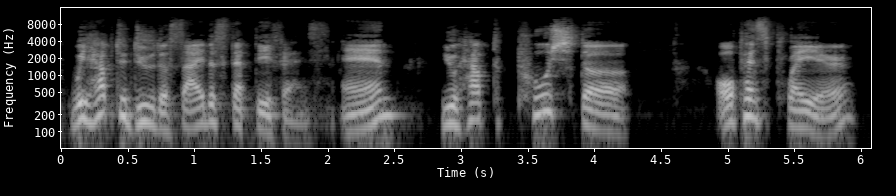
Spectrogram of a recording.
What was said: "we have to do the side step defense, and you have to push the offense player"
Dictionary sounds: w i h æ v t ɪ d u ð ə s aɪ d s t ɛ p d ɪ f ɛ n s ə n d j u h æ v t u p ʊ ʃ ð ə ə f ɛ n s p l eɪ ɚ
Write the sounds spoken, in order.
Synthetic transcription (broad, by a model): w i h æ p t ɪ d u ð ə s aɪ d s t ɛ p d ɪ f ɛ n s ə n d j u h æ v t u p ʊ ʃ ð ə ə p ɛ n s p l eɪ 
